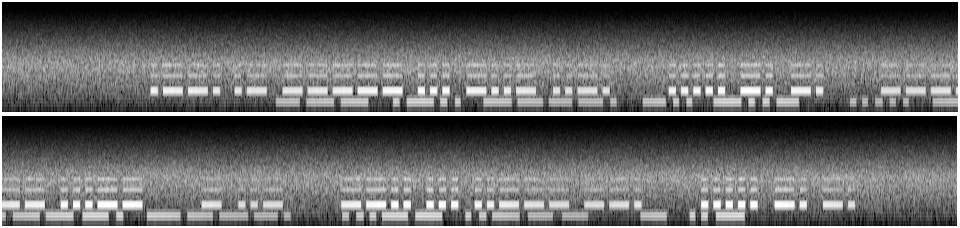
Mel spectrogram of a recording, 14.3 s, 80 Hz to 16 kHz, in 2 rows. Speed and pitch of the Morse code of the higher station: 26 wpm, 730 Hz

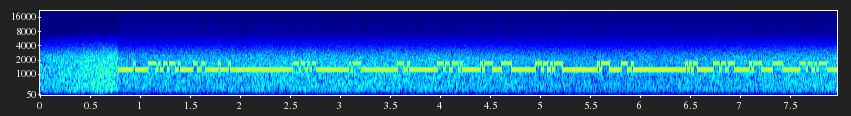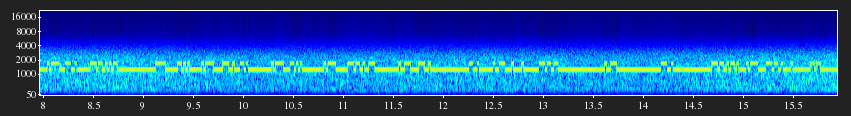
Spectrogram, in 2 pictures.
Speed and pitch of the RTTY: 50 baud, 450 Hz shift, 1500 Hz centre

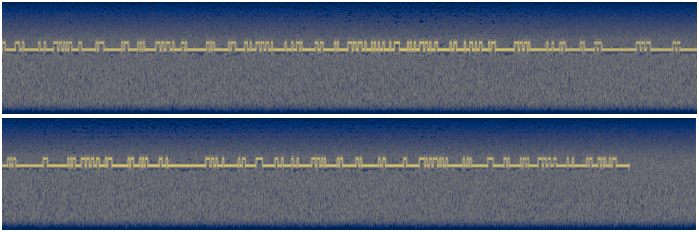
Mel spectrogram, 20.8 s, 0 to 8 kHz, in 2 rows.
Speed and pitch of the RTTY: 50 baud, 450 Hz shift, 2350 Hz centre

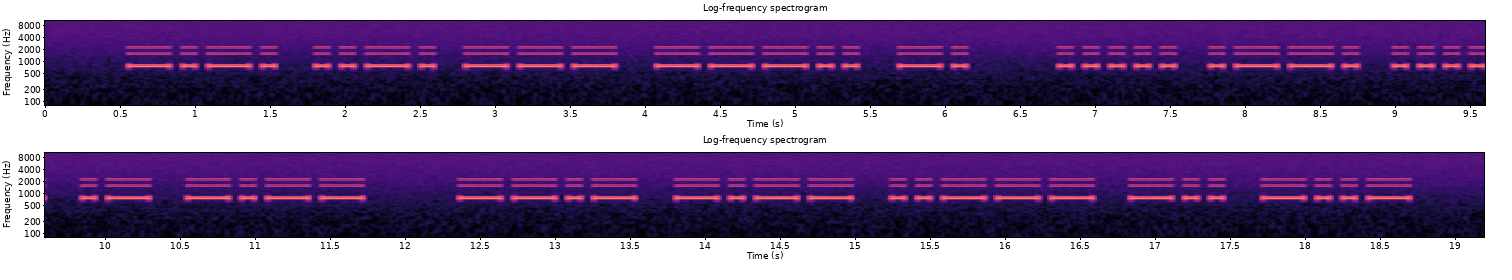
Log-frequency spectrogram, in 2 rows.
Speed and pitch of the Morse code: 14 wpm, 790 Hz

